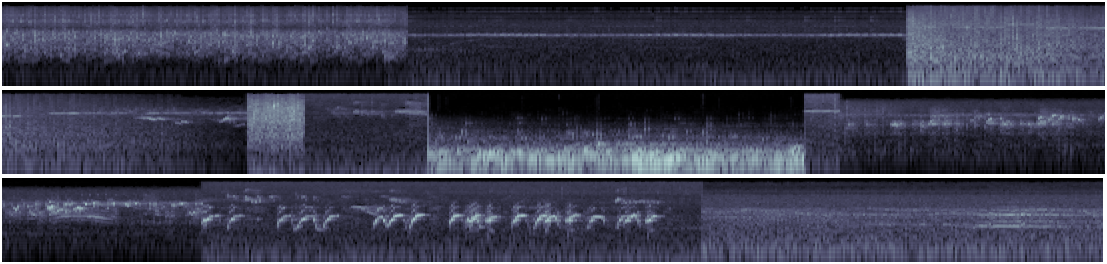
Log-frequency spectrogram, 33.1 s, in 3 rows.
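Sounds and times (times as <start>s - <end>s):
birds chirping: 10.0s - 13.5s, 19.1s - 28.8s
low rumble: 15.3s - 19.1s.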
